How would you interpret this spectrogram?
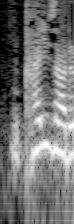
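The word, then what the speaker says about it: Caesar: 채 쌀의 고 있는 그대로 라틴어 발음 정식 발음을 하면 타이 사례입니다 카이사르 라고 하는 것이 맞게 는데 한국의 성경은 가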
